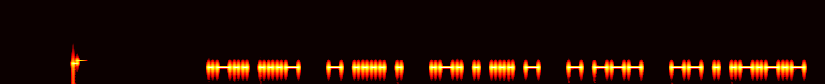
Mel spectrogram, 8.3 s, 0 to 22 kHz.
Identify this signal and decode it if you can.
Morse code, heard as a keyed tone, about 28 wpm, 700 Hz. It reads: LV THE REST TO ME.
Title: Sentences from Top 500 Words and Abbreviations 28wpm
